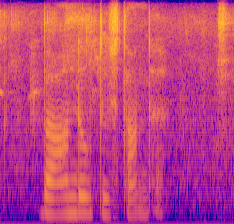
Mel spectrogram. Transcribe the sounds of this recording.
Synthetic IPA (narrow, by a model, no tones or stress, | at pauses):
bəɦɐndəlˠtustɐndə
